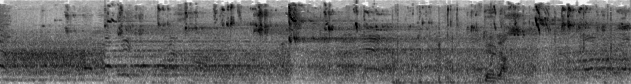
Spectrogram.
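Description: Live game sound of basketball on an indoor hardwood court: the ball bouncing as it is dribbled, with short high squeaks and scattered voices in the hall.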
